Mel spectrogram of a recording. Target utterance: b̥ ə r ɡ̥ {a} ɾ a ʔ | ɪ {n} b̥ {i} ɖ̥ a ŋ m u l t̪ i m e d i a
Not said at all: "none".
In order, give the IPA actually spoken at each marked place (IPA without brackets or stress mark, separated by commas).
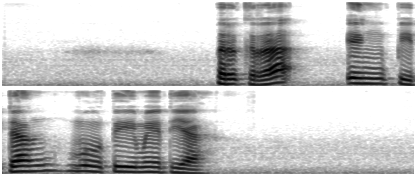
ə, ŋ, i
